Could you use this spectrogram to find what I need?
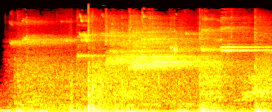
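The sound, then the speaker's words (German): Game noise at a Regensburg Baskets basketball match: a ball thuds on the court and sharp, high sneaker squeaks cut through a steady crowd murmur, with voices audible in the hall. “Richtig, das war die Geräuschkulisse bei einem Basketballspiel. Aber natürlich kein x-beliebiges Spiel, sondern ein Match der Regensburg Baskets.”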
